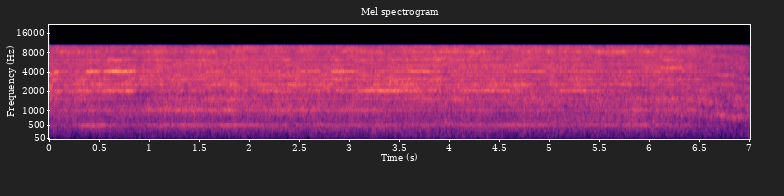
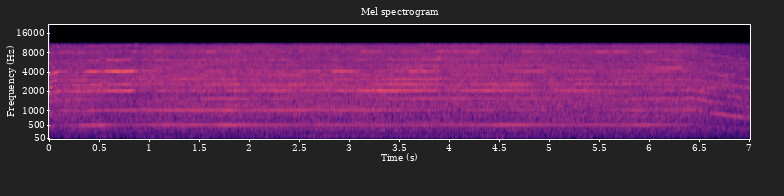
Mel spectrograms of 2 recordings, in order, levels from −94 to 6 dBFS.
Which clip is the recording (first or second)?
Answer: second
